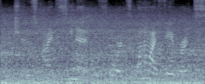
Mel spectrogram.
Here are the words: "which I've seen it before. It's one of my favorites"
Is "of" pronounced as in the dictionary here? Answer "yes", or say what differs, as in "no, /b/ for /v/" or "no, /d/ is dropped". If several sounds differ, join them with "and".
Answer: yes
